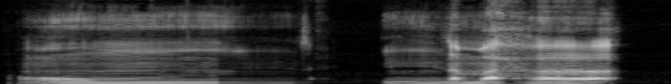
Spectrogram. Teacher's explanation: You've got the vowel, then the visarga, then what we write as the subdotted H, and then after that subdotted H is an echo of the preceding vowel. And sometimes in chanting, that echo of the vowel can be quite long.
